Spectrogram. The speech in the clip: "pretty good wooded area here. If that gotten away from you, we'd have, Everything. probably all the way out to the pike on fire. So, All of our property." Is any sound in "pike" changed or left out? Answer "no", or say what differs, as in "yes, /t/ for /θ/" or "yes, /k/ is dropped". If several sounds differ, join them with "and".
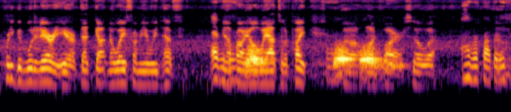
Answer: no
